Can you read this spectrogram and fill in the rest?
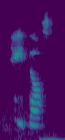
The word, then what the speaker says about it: hitos: Ya Yo decía hitos, pero no, hitos, hitos. Porque es H, la H es muda, mane, por Dios.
